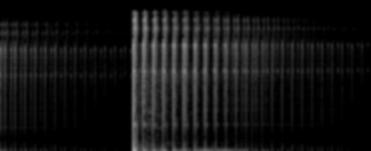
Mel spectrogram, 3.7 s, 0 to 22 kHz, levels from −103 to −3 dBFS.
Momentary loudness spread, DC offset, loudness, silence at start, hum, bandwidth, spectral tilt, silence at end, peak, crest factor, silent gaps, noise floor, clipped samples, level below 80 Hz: 25 LU; under 0.1%; -36 LUFS; 1.35 s; none; 16.5 kHz; 0.5 dB/octave; 1.4 s; -8 dBFS; 36 dB; none; -71 dBFS; under 0.1%; -56 dBFS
